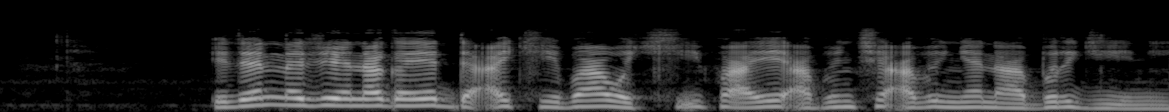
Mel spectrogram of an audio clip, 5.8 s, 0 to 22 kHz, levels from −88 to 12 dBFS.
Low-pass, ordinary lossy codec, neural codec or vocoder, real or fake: none; none; none; real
